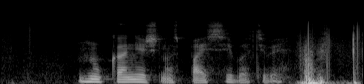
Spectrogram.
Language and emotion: Russian, neutral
